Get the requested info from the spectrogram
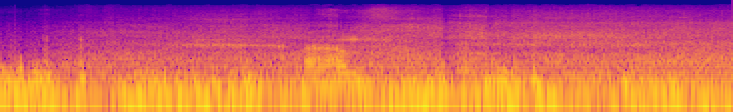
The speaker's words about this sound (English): It was just, it's windy, and it's cold. I mean, like, it's actually cold out.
